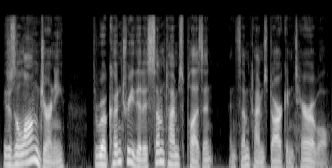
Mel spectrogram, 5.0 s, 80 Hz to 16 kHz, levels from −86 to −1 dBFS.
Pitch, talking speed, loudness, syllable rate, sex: 120 Hz, 205 wpm, -19 LUFS, 6.5 syllables/s, male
